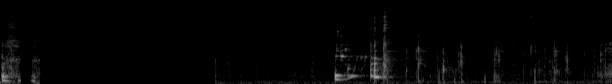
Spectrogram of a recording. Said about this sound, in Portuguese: Vou tomar uma água aqui um pouquinho.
